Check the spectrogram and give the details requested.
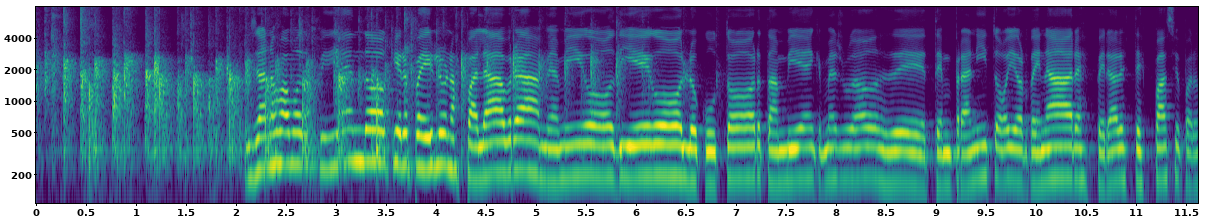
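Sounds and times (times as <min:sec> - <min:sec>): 
applause, hands clapping: 0:00.0 - 0:07.0
speech: 0:02.1 - 0:11.6.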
